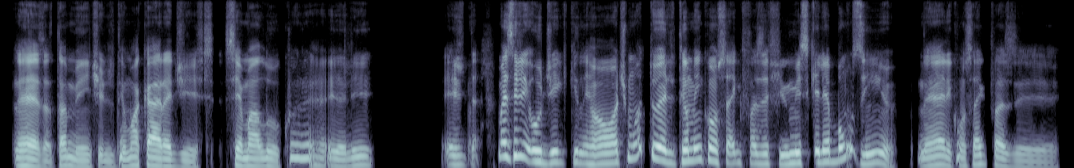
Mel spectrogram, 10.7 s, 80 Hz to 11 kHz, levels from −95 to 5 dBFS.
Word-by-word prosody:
É 115 -1 +6
exatamente, 95 0 -2
ele 90 -1 -7
tem 95 - -2
uma 120 +2 0
cara 110 -4 +5
de 95 -3 -6
se - - -15
ser 120 - 0
maluco, 110 - 0
né, 220 - -3
ele 115 +3 -2 0.7
ele 130 0 -3
tá - - -12 0.2
Mas 245 0 +3
ele 250 -7 +4
o 175 -1 +6
Jake 160 +1 -1
Gyllenhall 145 -4 -1
é - - +5
ótimo 215 +8 -2
ator, 210 -3 +4
ele 160 -5 +2
também 180 +5 +3
consegue 170 -6 0
fazer 145 -1 -3
filmes 145 +3 +1
que - - 0
ele 165 - +3
é - - +3
bonzinho, 160 -5 -1 0.2
né, 115 +5 0
ele 125 - 0
consegue 125 +6 -4
fazer 90 -6 -6
130 Hz, 195 wpm, -22 LUFS, 105-160 Hz, 0.7 s, É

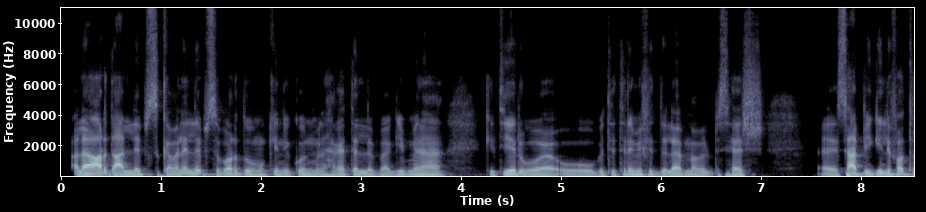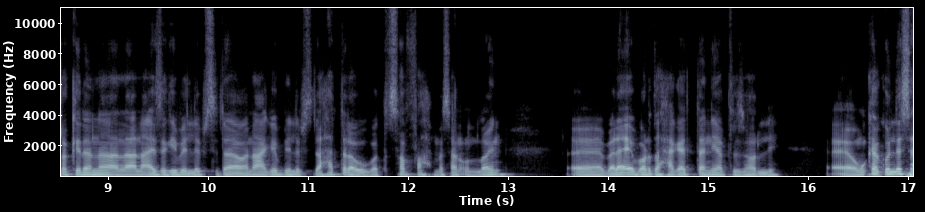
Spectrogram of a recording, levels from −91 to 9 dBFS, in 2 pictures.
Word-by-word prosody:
ألاقي 120 +2 +7
عرض 135 +1 +4
على 100 +1 +5
اللبس، 120 +2 -2
كمان 115 +4 -1
اللبس 130 -1 -1
برضه 125 0 0
ممكن 115 0 -4
يكون 115 +3 -3
من 110 - -4
الحاجات 115 +3 -4
اللي 110 -2 0
باجيب 105 +3 -4
منها 115 -2 0 0.4
كتير، 125 +4 +1
و 105 -2 0
وبتترمي 110 +5 -2
في 120 - -5
الدولاب 110 +1 0
ما 105 -2 -2
بالبسهاش، 105 +2 -5 0.5
آآ، 100 - -3
ساعات 100 +4 +4
بييجي 130 0 0
لي 130 0 +2
فترة 130 0 0
كده 130 +1 +2
أنا 125 -2 +3
لا 115 0 +3
أنا 115 -2 +2
عايز 120 +3 +1
أجيب 125 +1 +1
اللبس 115 -1 -2
ده، 115 -1 +2
أو 110 - +2
أنا 115 0 0
عاجبني 120 +2 0
اللبس 115 0 -4
ده، 110 -1 -1
حتى 130 +2 -3
لو 110 -3 +2
باتصفّح 125 +4 -5
مثلًا 110 +2 -3
أونلاين 115 +5 -2 0.7
آآ، 100 0 +1
بالاقي 125 +5 +5
برضه 125 0 +2
حاجات 120 +2 0
تانية 120 0 +2
بتظهر 105 -1 -3
لي، 105 0 -4 0.5
آآ، 115 - 0
وممكن 135 +8 +3
أكون 155 +1 +4
لسه 160 0 +6
115 Hz, 195 wpm, -25 LUFS, 110-125 Hz, 0.7 s, ألاقي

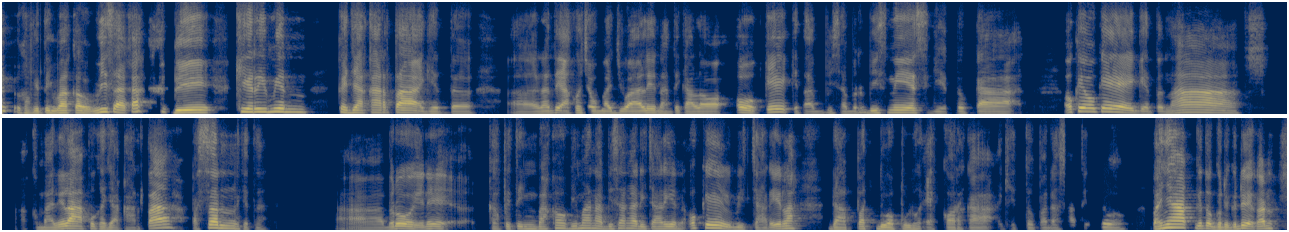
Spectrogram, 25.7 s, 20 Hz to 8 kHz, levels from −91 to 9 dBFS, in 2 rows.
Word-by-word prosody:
Kepiting 140 0 -3
bakau, 155 -2 +5
"Bisakah 215 +4 +4 0.2
dikirimin 200 +6 +4 0.3
ke 185 - +1
Jakarta," 165 -1 +3
gitu, 120 -1 -7 0.4
eee, 105 0 -10
"nanti 135 +1 -1
aku 135 +2 -3
coba 135 -2 -3
jualin, 135 +2 0
nanti 115 -3 -10
kalau 125 0 -2 0.2
oke, 190 +5 +1
kita 110 0 -10
bisa 120 +1 -14
berbisnis," 160 +2 -2
gitu 115 +1 -10
Kak. 120 -3 -3 0.5
"Oke 250 - +6
oke," 220 -9 +4
gitu. 130 -1 -7
Nah, 170 -1 +1 0.8
kembalilah 150 +9 +2
aku 165 - -4
ke - - -3
Jakarta, 155 - 0
pesen 190 -6 +2
gitu. 125 -6 -16 0.8
Eee, 110 +1 -14
"Bro 170 -2 +3
ini 150 +3 -3 0.4
kepiting 145 +2 -10
bakau 180 +7 -5
gimana, 170 -1 -5
bisa 150 +5 -7
gak 170 -3 -2
dicariin? 145 0 -4
Oke," 195 -4 +2
dicariinlah. 155 +7 -4 0.3
Dapet 125 +5 -7
20 130 -1 -3
ekor, 120 +1 -10
Kak, 105 -2 -10
gitu, - - -18
pada - - -14
saat - - -18
itu. 120 - -8 0.3
Banyak 230 +8 +6
gitu, 180 0 +1
gede-gede 140 +7 +1
kan. 165 +2 +1
150 Hz, 125 wpm, -23 LUFS, 125-175 Hz, 0.8 s, Oke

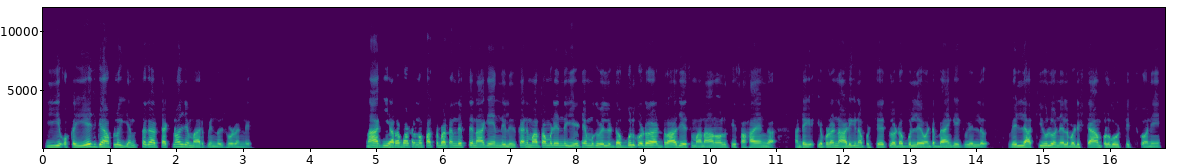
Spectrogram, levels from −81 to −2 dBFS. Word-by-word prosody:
ఈ - - -2 0.2
ఒక 130 - -21 0.2
ఏజ్ 210 -1 +4
గ్యాప్‍లో 180 +1 +2 0.2
ఎంతగా 185 +5 0
టెక్నాలజీ 190 +4 0
మారిపోయిందో 125 -2 -3
చూడండి! 115 -5 -5 1.8
నాకు 160 -1 +4
ఎర్ర 170 - +4
బటను, 175 0 0
పచ్చ 160 - +2
బటన్ 150 0 +1
దెప్పితే 160 +2 0
నాకేం 145 +1 0
తెలీదు! 120 -2 -1
కానీ 160 +2 +2
మా - - +5
తమ్ముడు 160 0 +2
ఏంది 155 -1 -3
ఏటీఎంకి 155 0 -2
వెళ్ళి 145 0 0
డబ్బులు 135 +7 +1
కూడా 165 0 +5 0.2
డ్రా 135 +1 +5
జెసి 145 0 0
మా - - +1
నాన్నోళ్ళకి 135 0 -1
సహాయంగా 130 +1 +1 0.3
అంటే 120 +3 -2 0.2
ఎప్పుడైనా 135 +5 0
అడిగినప్పుడు 140 +2 -2
చేతిలో 135 0 +1
డబ్బులు 120 +2 -1
లేవంటే 120 -1 +1
బ్యాంకేకి 130 0 0
వెళ్ళు. 115 0 -2 0.4
వెళ్లి 145 +3 +3
ఆ - - +1
క్యూలో 150 +1 +2
నిలబడి 130 -1 0
స్టాంపులు 140 +1 +1
గొట్టించుకొని 120 0 -5
140 Hz, 155 wpm, -22 LUFS, 125-155 Hz, 1.8 s, మా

